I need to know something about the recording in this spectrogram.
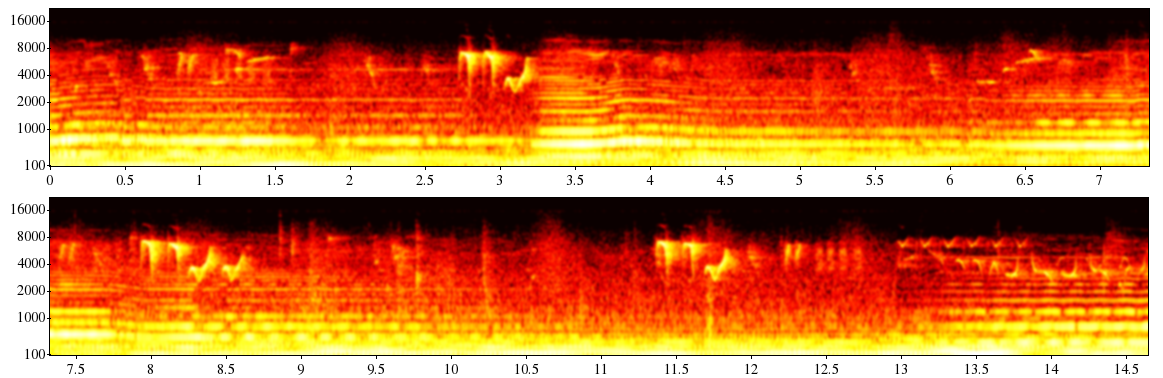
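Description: Background music of long held, slowly gliding tones, with a bird's quick high chirping call heard three times over it, a few seconds apart.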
